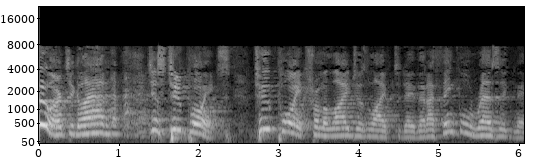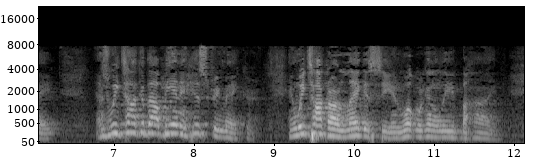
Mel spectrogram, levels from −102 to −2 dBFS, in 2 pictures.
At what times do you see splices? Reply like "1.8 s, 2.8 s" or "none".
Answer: 9.7 s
